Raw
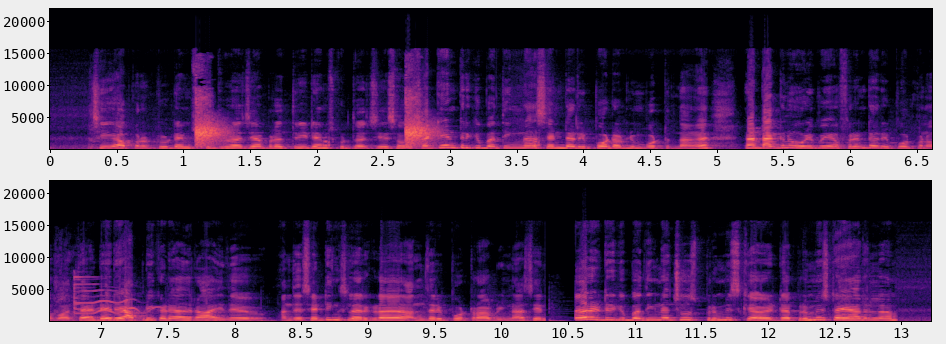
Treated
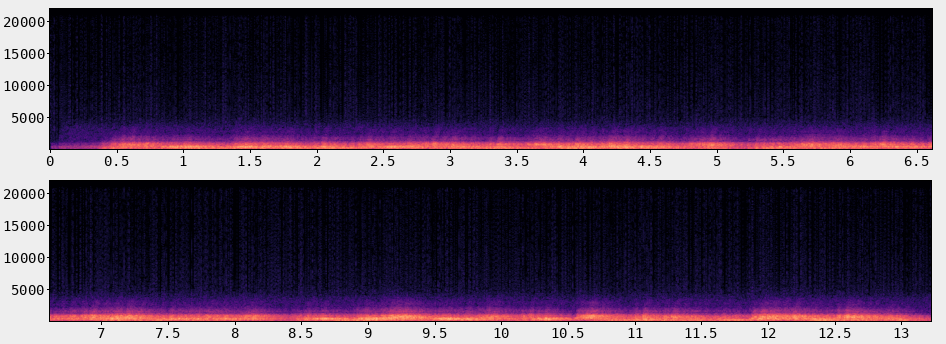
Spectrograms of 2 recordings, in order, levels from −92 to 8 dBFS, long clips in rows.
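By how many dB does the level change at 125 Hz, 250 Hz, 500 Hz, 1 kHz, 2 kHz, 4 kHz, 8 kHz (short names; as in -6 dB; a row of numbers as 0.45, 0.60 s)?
+11.5 dB, +11.0 dB, +9.5 dB, +12.0 dB, under -15 dB, under -25 dB, under -20 dB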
